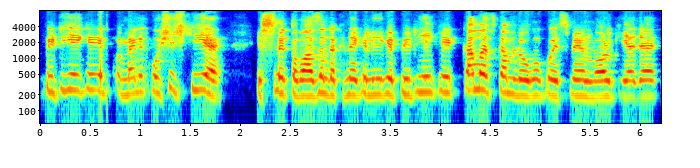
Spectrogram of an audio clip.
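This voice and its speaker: An overseas community leader from Pakistan, appearing as a guest in a political interview, talks briskly in a high-pitched, steady voice. The phone call audio sounds dull and dry. He is insistent and uses many hesitant fillers.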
